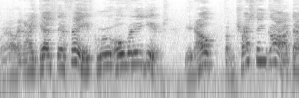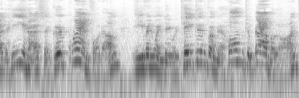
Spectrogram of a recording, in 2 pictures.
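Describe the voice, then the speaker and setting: A cartoonish character voice sits at a middle pitch with very wide pitch swings and a fairly slow pace. Light background noise can be heard. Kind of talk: children's Sunday worship puppet show. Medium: puppet.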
